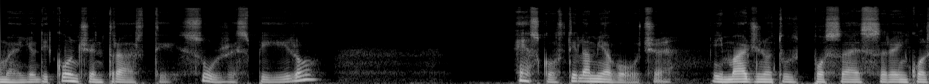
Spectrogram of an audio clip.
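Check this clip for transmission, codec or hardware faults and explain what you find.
Checking the clip turns up no faults to explain.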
